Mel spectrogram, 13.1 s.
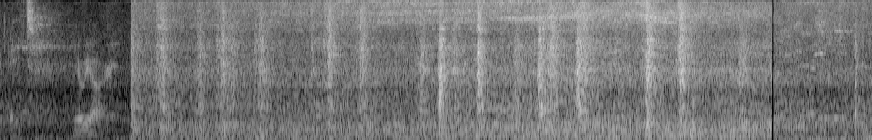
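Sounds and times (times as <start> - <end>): wheels clacking over rail joints: 2.0 - 11.2
train rumbling: 2.0 - 13.0.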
